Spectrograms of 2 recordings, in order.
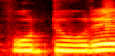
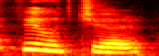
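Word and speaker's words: future: टी यू आर ई इसे फुटूरे नहीं पढ़ेंगे। बहुत सारे लोग इसे गलत प्रोनाउंस करते हैं। इसकी प्रोनाउंसिएशन है फ्यूचर। फ्यूचर ओके यहां पर टी की साउंड ट की नहीं आ रही है।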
